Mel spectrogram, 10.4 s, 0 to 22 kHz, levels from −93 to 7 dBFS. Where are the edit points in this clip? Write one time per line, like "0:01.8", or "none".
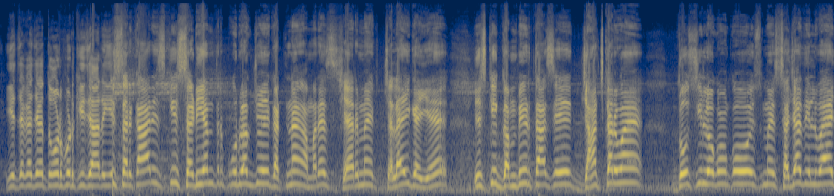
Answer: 0:01.4

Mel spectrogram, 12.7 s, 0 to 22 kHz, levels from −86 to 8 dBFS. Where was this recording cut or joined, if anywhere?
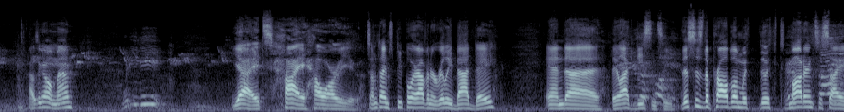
0:05.4
0:10.1

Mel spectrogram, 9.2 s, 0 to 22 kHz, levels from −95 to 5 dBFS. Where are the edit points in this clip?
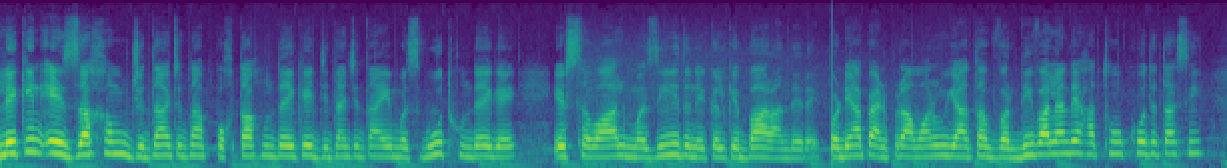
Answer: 0:06.2

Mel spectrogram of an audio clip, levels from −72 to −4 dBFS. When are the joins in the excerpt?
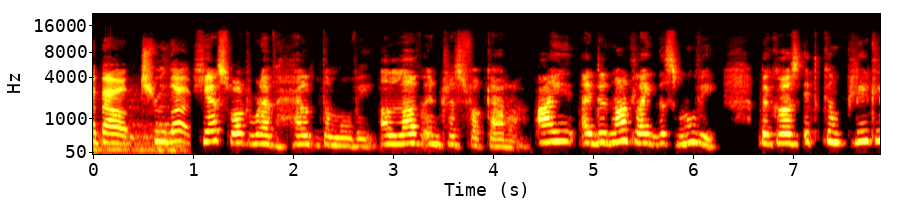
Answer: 0:01.0
0:04.3

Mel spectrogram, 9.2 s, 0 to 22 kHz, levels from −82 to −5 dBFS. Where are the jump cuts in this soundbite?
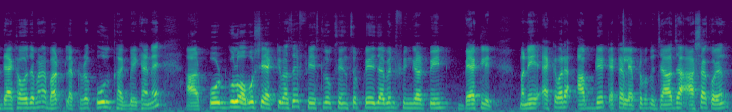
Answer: none

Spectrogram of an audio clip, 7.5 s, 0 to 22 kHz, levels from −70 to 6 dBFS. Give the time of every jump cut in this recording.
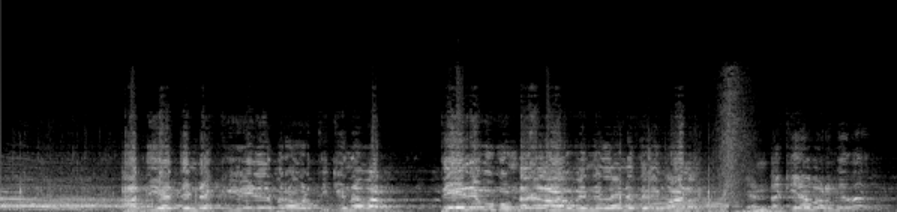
0:06.1

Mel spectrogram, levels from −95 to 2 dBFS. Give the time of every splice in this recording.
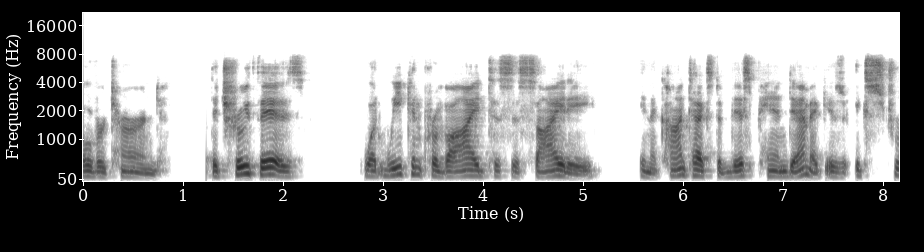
0:01.2

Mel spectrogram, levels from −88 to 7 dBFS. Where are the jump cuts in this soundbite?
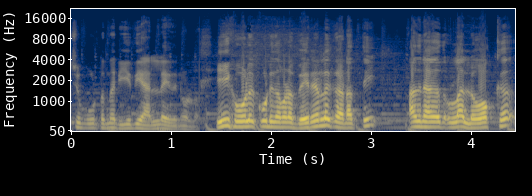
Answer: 0:01.3

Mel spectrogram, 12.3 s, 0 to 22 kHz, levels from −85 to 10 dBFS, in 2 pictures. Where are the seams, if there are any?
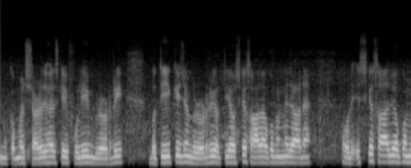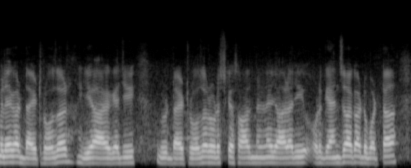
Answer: none

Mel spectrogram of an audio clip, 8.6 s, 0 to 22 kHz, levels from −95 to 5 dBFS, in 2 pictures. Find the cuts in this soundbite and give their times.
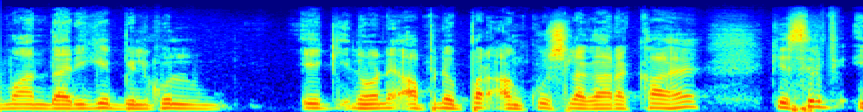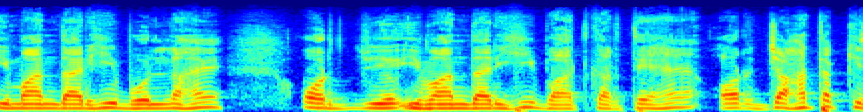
none

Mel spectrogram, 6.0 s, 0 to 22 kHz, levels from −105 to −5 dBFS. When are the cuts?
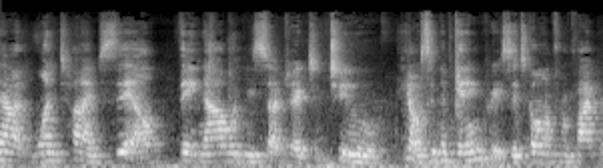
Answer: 0:01.6
0:03.9

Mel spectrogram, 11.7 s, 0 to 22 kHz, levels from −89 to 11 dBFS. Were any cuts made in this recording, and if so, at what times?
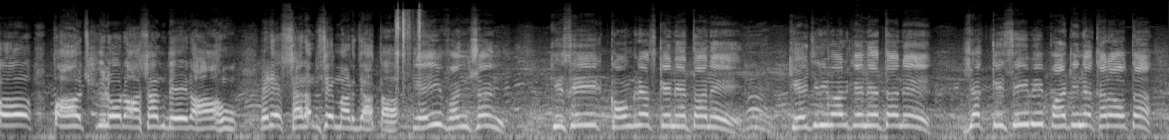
0:04.1

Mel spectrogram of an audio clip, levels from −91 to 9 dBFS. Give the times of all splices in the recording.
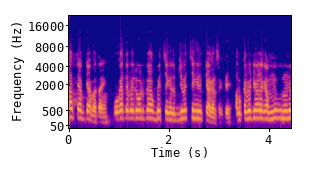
none

